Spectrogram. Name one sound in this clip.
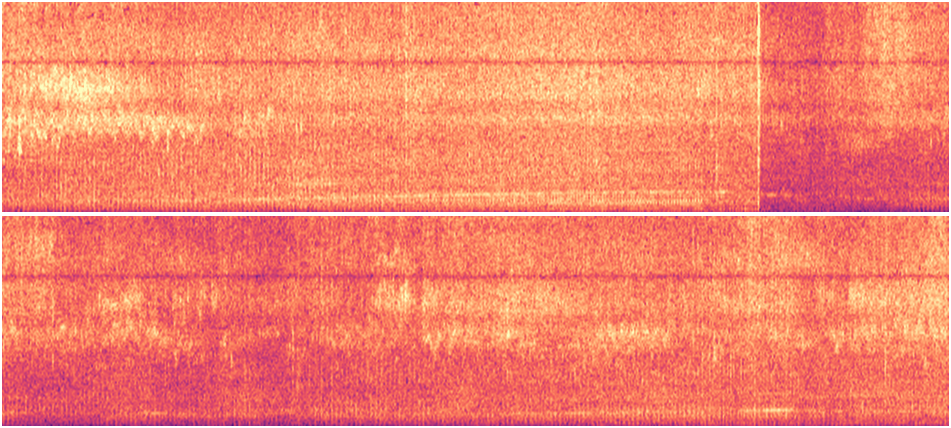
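Go-kart engines buzz and whine close by.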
